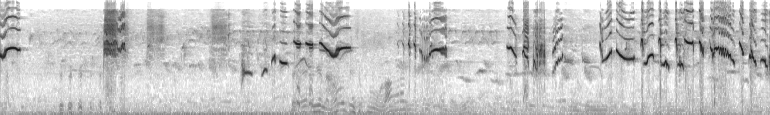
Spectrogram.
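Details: Fighting song of the oriental magpie-robin, a lure to raise the emotion of male kacer: after quiet notes and a harsh burst, loud rapid phrases of swooping whistles, trills and chatter build toward the end.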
